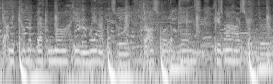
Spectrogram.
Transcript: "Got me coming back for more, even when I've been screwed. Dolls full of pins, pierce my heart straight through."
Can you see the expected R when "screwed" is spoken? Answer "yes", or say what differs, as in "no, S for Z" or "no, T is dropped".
no, R is dropped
